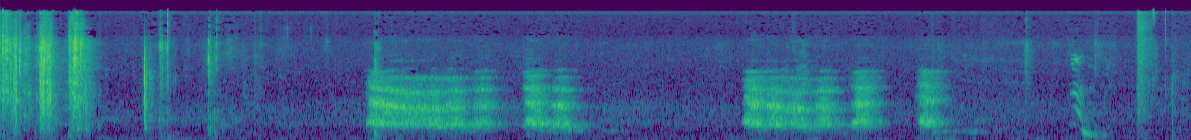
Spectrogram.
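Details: Hungarian Vizsla. Hungarian Vizsla puppies whimper in short, squeaky bursts, each a rough, harmonic yelp lasting under a second, grouped in clusters. A few sharp knocks open the sequence, and a thin, downward-sliding whine closes it.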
